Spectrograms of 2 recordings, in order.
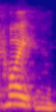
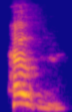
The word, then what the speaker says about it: Houghton: these books I was their fan books heightened okay I know I'm saying it wrong again Houghton Oh like Hou ght t o n isn't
